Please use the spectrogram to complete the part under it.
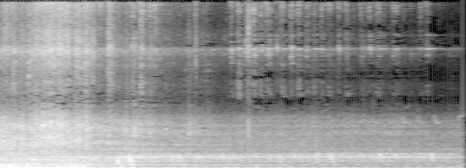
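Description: A passenger train recedes into the distance.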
